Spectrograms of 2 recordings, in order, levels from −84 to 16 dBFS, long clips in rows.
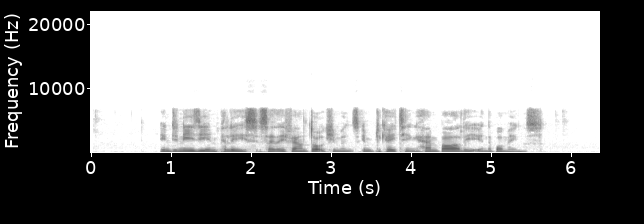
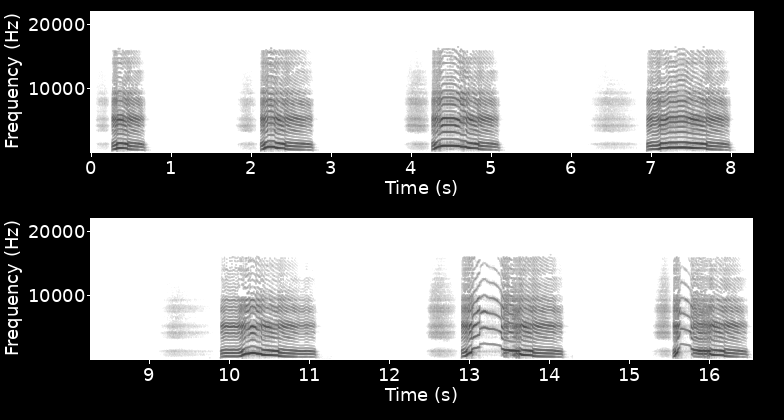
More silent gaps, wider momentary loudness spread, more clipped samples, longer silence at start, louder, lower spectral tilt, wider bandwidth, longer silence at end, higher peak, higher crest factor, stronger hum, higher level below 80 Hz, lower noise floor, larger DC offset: second, none vs 0.77-1.78 s, 2.87-3.88 s, 5.20-6.21 s, 8.09-9.09 s, 11.28-12.28 s, 14.29-15.29 s; second, 9 LU vs 13 LU; neither; first, 0.85 s vs 0.25 s; second, -32 LUFS vs -15 LUFS; first, -4 dB/octave vs 6 dB/octave; second, 7.4 kHz vs 16.5 kHz; first, 0.7 s vs 0.05 s; second, -14 dBFS vs -2 dBFS; about the same, 20 dB vs 16 dB; neither; first, -54 dBFS vs under -90 dBFS; first, -71 dBFS vs -62 dBFS; neither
